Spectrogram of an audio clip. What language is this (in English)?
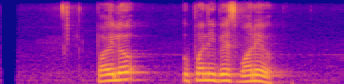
Nepali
